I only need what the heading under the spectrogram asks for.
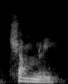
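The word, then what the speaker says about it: Cholmondeley: is spelled it's spelled Joel mandley but it's pronounced chamley but I'm just pointing it out to somebody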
